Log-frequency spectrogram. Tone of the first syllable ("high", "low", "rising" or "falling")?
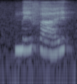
rising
